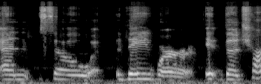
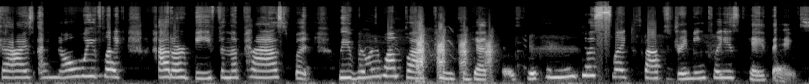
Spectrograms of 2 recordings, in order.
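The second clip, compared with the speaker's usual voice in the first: higher-pitched, casual pleading tone; 5 semitones higher than usual. Imitating fans who ask rivals to stop streaming: imitating a fan asking a favor. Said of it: "Don't come to mom, to Little Moo Moos and say".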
